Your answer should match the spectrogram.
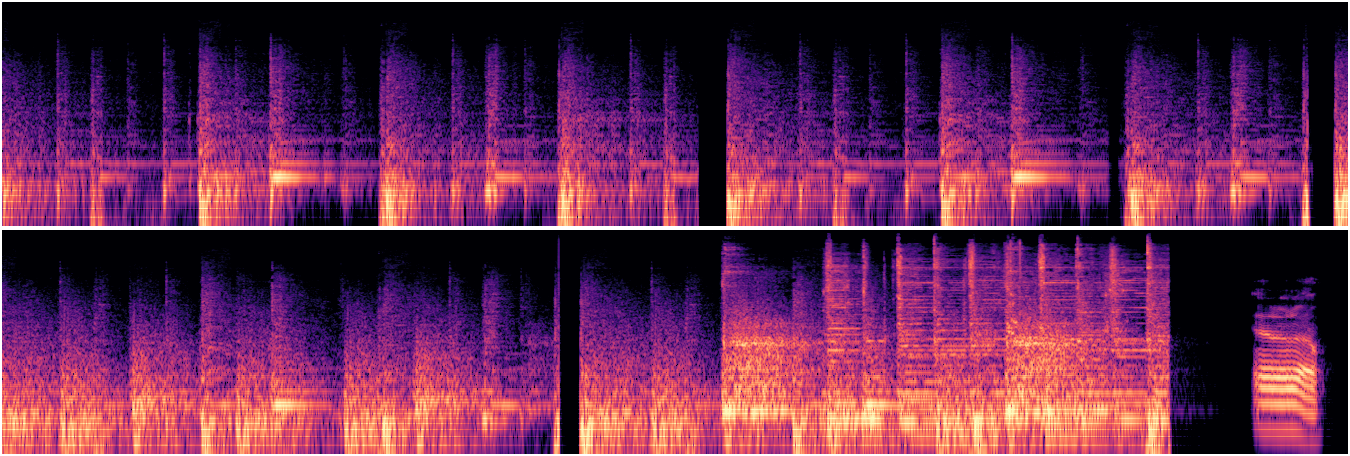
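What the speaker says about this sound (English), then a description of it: "I made this drum loop the other day." Layered drum loop from a live album-production session, repeating a punchy kick, snare and hi-hat pattern with brief gaps where it restarts, then a denser, fuller section near the end before it stops.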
